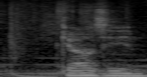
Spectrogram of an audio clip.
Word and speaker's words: Gaussian: i'll do that i'm gonna go to gauge gaussian blur that's how it's pronounced okay and then if i swipe across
